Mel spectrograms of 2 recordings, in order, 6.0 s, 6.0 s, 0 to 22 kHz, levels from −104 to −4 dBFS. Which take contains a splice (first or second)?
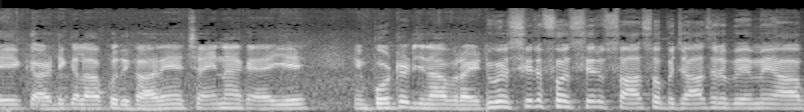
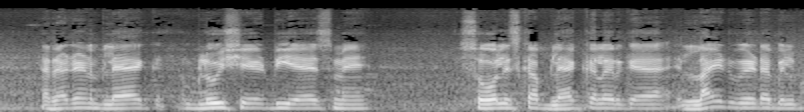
first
